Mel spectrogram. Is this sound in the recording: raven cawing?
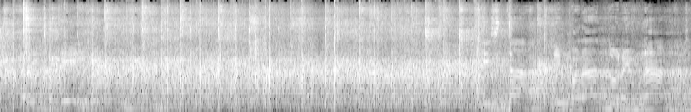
no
